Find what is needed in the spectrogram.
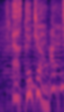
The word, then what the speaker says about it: Arcachon: Arcachon, ¿cómo se dice eso en francés? – Arcachon. Tú le pones así un poquito la voz y ya parece francés, digas lo que digas.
